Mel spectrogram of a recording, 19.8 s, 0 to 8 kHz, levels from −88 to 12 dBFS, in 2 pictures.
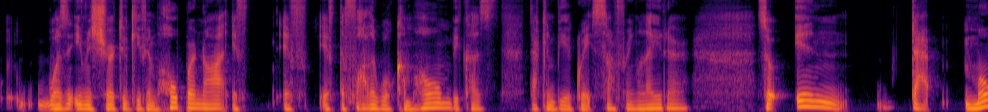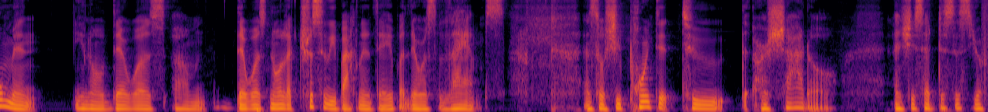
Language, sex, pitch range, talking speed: English, male, 95-115 Hz, 180 wpm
